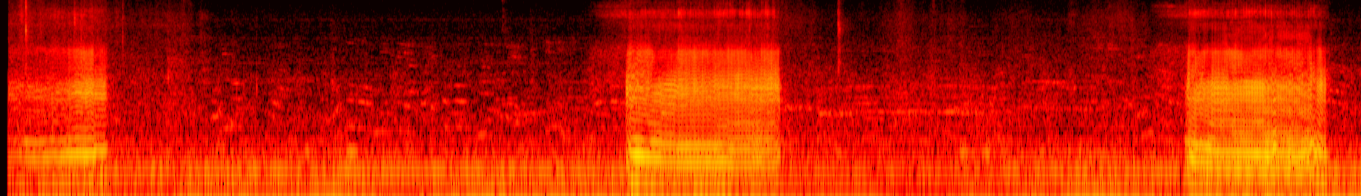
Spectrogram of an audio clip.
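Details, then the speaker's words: Dog snoring very loudly: three loud, buzzing, vibrating snores, each about one to two seconds long, spaced several seconds apart over steady low room hum. "Hachi. Hachi, you're snoring. Hachi, you're snoring. Hachi, you're snoring."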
